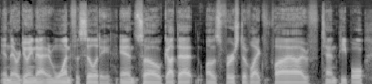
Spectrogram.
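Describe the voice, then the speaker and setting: A man's voice: a bass voice, level tone, moderate pace, clear, resonant tone, dry recording. A man in his forties who grew up in the Netherlands with Dutch as his first language, a podcast guest talking in a thoughtful, rambling way with restarts. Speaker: podcast guest, corporate communications leader. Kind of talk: casual interview chat.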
